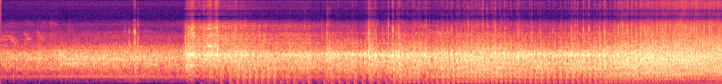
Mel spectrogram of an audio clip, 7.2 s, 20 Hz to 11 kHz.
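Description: Honda MSX125's single-cylinder engine starting about two seconds in, then running steadily as the bike moves off. Before the start there is a steady hum.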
